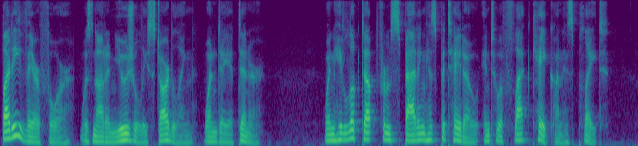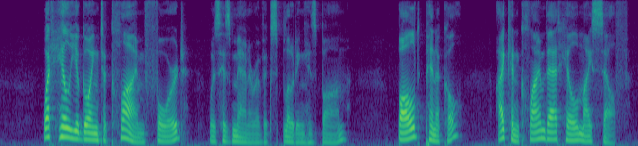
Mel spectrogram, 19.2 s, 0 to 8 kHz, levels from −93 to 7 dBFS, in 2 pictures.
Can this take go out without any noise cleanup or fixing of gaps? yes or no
yes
